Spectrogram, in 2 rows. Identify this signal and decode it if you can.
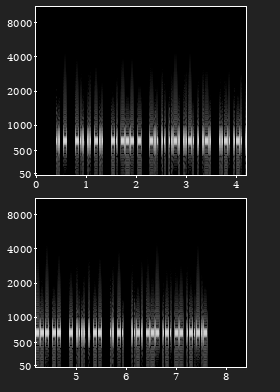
Morse code, heard as a keyed tone, about 51 wpm, 700 Hz. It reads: IT DID NOT DIFFER FROM THEM IN FORM.
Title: Sentences from Top 1000 Words - Review Part 1 - 50wpm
